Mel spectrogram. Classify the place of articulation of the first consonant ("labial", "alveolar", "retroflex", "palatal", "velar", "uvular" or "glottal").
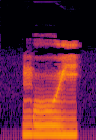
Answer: labial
